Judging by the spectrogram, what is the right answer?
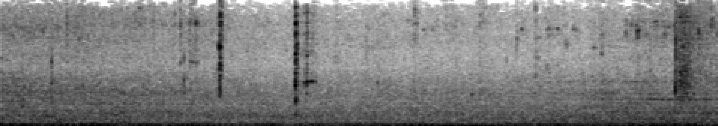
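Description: Steady low rumble with a constant hum, broken by a few faint light clicks.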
